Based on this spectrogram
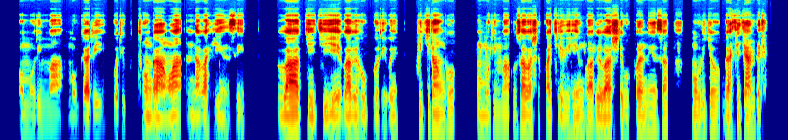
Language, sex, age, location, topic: Kinyarwanda, male, 18-24, Kigali, agriculture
